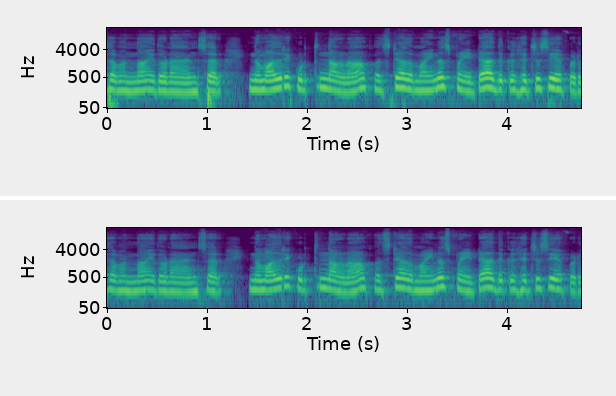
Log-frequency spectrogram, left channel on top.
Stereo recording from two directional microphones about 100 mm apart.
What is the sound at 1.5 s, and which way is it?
Speech, 25° left (ahead or behind).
